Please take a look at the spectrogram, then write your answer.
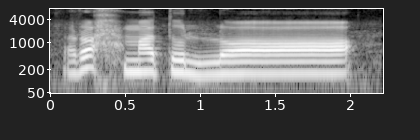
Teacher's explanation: আল্লাহ শব্দের ডানে পেশ আসছে এজন্য আল্লাহ শব্দ ল হবে লা হবে না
